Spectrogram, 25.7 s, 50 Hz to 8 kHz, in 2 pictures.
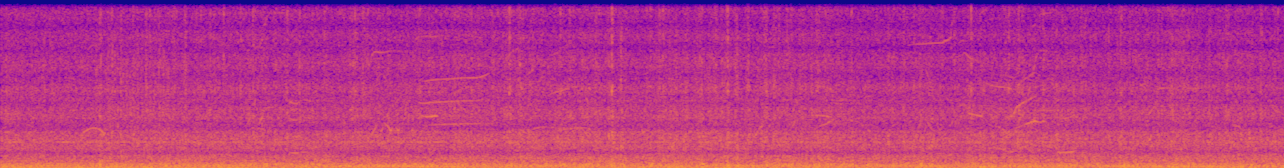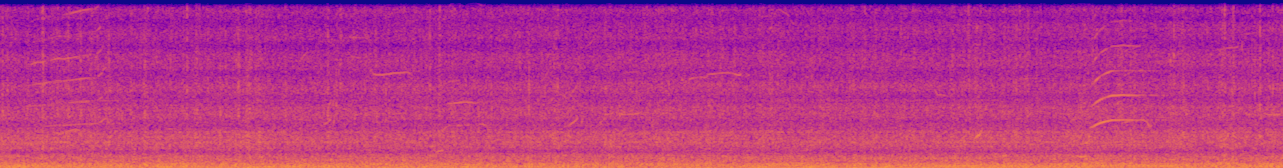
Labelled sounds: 9.9	10.8	killer whale, southern resident, 0.79 to 4.8 kHz
19.7	20.3	killer whale, southern resident, 4.2 to 4.6 kHz
23.6	24.4	killer whale, southern resident, 0.64 to 7.1 kHz

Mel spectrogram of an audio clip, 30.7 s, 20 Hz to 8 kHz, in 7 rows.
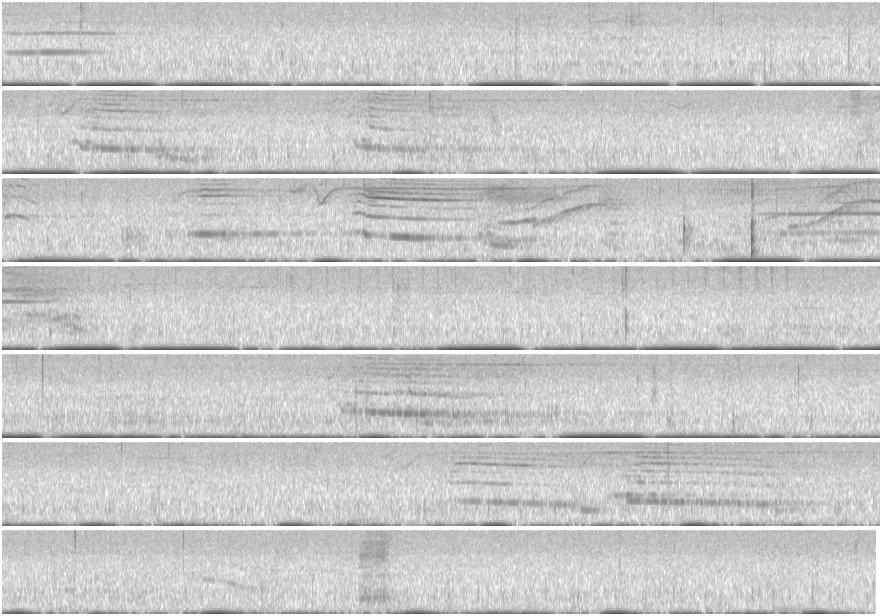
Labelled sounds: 0.0	0.6	killer whale, southern resident, 1.1 to 2.7 kHz
2.9	3.2	killer whale, southern resident, 3.1 to 5.1 kHz
4.6	5.6	killer whale, southern resident, call S36, 0.31 to 8.0 kHz
6.0	7.2	killer whale, southern resident, call S36, 0.72 to 8.0 kHz
8.7	9.0	killer whale, southern resident, 1.3 to 8.0 kHz
9.6	10.1	killer whale, southern resident, 0.81 to 8.0 kHz
10.2	11.4	killer whale, southern resident, call S36, 0.40 to 8.0 kHz
13.7	14.6	killer whale, southern resident, whistle, 3.5 to 8.0 kHz
15.2	17.4	killer whale, southern resident, whistle, 2.6 to 3.2 kHz
18.1	18.7	killer whale, southern resident, J pod, call S04, 0.40 to 1.8 kHz
19.2	20.6	killer whale, southern resident, call S36, 0.40 to 8.0 kHz
20.7	23.8	vessel noise, 0 to 8.0 kHz
24.0	26.1	killer whale, southern resident, call S36, 0.40 to 8.0 kHz
27.3	27.7	killer whale, southern resident, 0.63 to 1.4 kHz
28.1	28.3	killer whale, southern resident, J pod, call S05, 0.31 to 8.0 kHz

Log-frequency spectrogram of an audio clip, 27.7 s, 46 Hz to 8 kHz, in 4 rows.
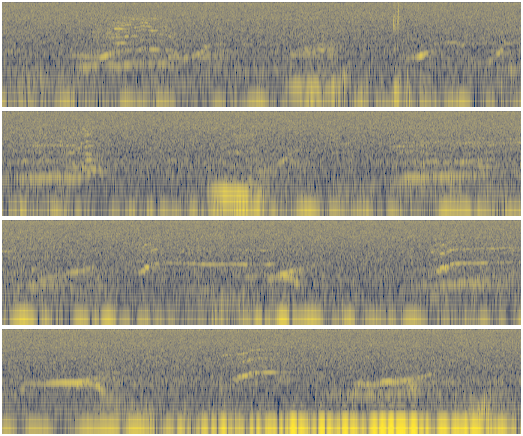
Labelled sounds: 1.4	2.1	humpback whale, 0.80 to 1.5 kHz
5.8	6.1	humpback whale, 0.99 to 1.1 kHz
12.1	12.4	humpback whale, 1.4 to 1.5 kHz
16.0	16.8	humpback whale, 0.83 to 1.0 kHz
19.7	20.7	humpback whale, 0.80 to 2.1 kHz
23.9	24.5	humpback whale, 0.80 to 1.9 kHz

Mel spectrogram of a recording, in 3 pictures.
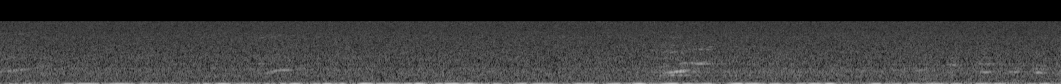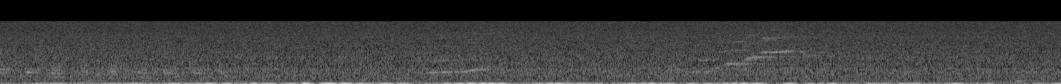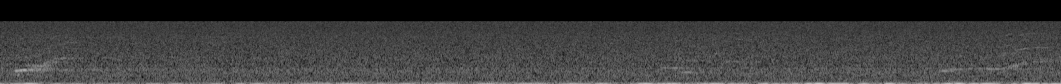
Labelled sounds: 6.8	7.1	humpback whale, 0.90 to 1.1 kHz
17.8	18.6	humpback whale, 0.86 to 3.5 kHz
21.5	21.8	humpback whale, 0.80 to 1.2 kHz
31.3	31.5	humpback whale, 0.80 to 1.1 kHz

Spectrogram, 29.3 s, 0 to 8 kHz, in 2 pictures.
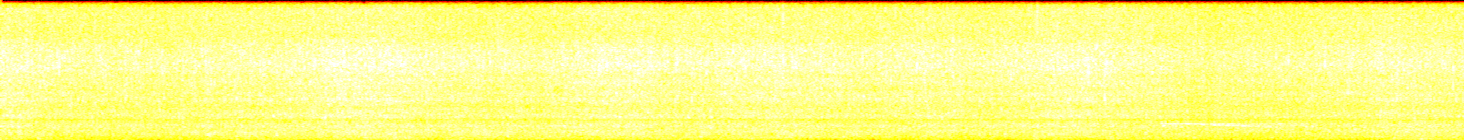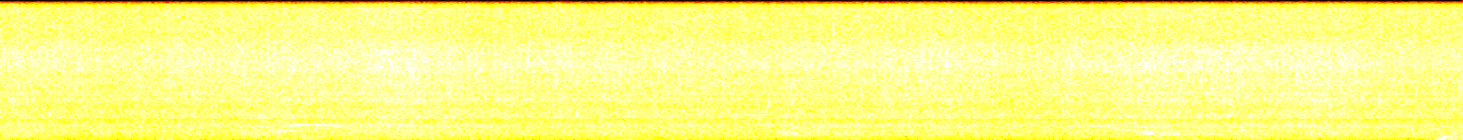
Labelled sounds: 11.6	12.4	humpback whale, 0.81 to 1.0 kHz

